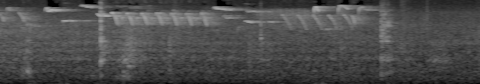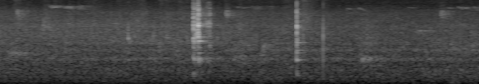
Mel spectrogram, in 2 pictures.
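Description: Birds chirping in quick high trills during the first few seconds. Later a metal spoon stirring in a steel cooking pot knocks sharply against it twice.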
